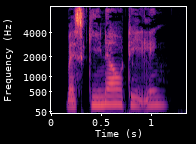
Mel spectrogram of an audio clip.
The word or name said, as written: maskinafdeling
